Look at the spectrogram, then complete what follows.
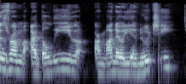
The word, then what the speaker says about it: Iannucci: This is from, I believe, Armando Iannucci. That's how you pronounce his name.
